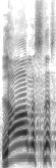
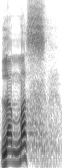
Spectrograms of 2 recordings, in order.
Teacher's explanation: لام پر زبر ہے، حرکت ہے، کھینچنا نہیں، لامسنس نہیں، لمس، اور میم کو سین سے ملا دیں گے، لمسنس، اور پھر نون کو سین سے ملا دیں گے، یہ بھی الف نہیں پڑھیں گے، ٹھیک ہے۔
